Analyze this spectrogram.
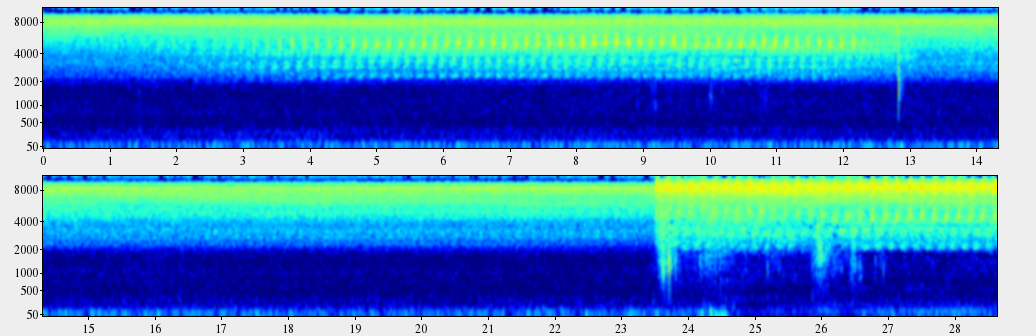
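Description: Insects trilling in a steady, fast-pulsing chorus, with a single sharp click about halfway through. Shortly before the end the chorus suddenly gets louder, with a knock at that moment.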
